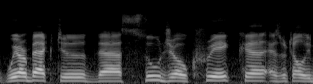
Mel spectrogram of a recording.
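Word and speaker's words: Soochow: It's spelled written in an old way, so it's not Suzhou. It's S-O-O-C-H-O-W. Suzhou. Yeah, because it was a Shanghai dialect at the time when the concessions were evolving here.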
